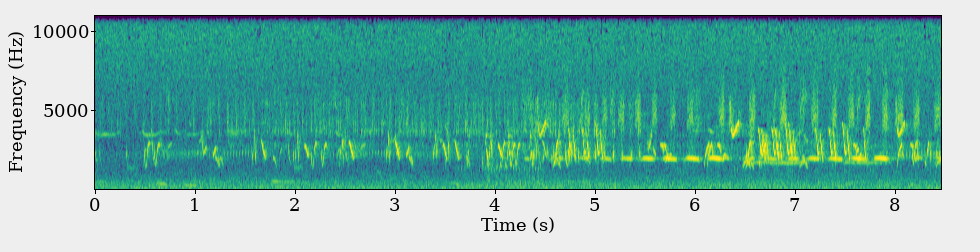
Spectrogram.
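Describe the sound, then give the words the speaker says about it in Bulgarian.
An early-rising skylark pours out a continuous, rapid stream of bright trills and chirps, mixed with other small field birds twittering in the bushes, growing steadily louder over a faint outdoor hiss. “Ранобудната чучулига с песента си звънливо събуди спящите приятели.”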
